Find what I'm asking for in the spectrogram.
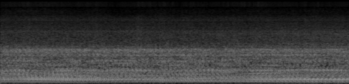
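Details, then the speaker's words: Shop air compressor filling its tank after being moved out of the workspace, running through a new dryer: steady, even pump drone with constant hum, no knocks, rattles or leak hiss; far quieter than before, running normally. "You can hear that vet filling up. And it's really a big difference because I used to have it running here and I needed to have the air mufflers on as as soon as it wasn't running because it was hell of a noise"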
